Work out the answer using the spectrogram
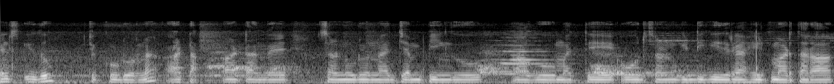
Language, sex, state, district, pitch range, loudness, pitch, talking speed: Kannada, male, Karnataka, Raichur, 105-110 Hz, -16 LUFS, 110 Hz, 110 wpm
